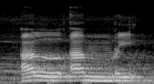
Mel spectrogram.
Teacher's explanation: Yang keempat yaitu al-amri, terdapat hukum bacaan alif lam qamariyah, yaitu disebabkan alif lam bertemu dengan alif, maka lamnya itu dibaca jelas dan tegas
